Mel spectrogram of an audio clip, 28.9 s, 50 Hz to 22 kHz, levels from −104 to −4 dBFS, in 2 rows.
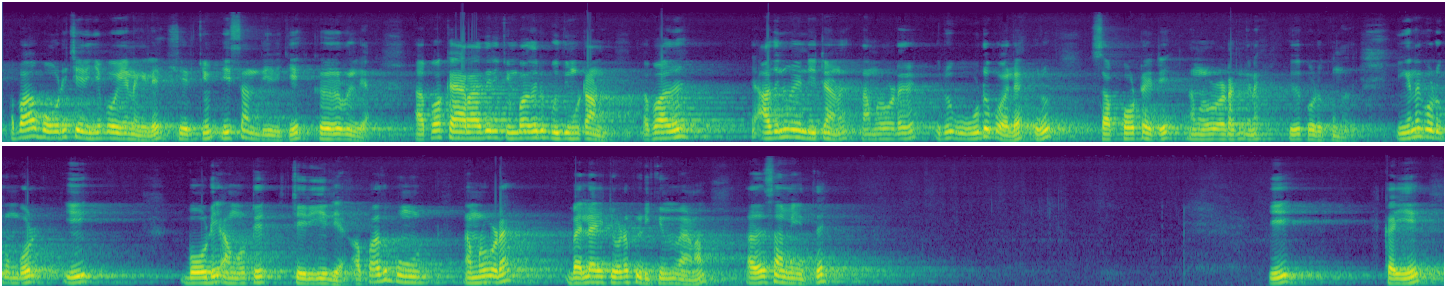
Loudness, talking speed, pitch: -16 LUFS, 95 wpm, 170 Hz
